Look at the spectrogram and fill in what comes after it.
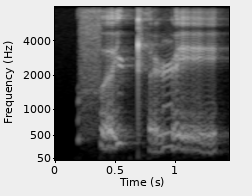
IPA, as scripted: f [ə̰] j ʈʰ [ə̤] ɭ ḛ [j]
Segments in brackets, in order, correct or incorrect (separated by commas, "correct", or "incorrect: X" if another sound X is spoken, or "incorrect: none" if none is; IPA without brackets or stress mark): correct, incorrect: ə̰, incorrect: none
